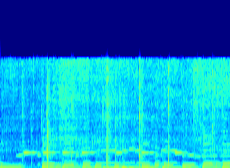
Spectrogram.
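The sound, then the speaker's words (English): Chicken livers are dropped into a hot pan of shimmering extra virgin olive oil and sear over high heat with a steady, hissing sizzle and occasional sharp crackling pops, while a soft melodic tune plays underneath. “So now that we have a nice hot pan, nice shimmering olive oil, I'm just gonna drop these chicken livers right in.”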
